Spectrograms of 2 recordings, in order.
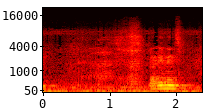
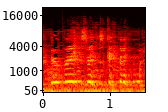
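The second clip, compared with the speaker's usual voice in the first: laughing. Real, not acted. Laughing at friend's face.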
